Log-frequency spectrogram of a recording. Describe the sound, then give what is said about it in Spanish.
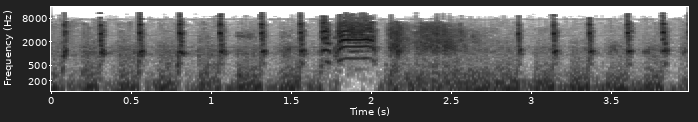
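A person who identifies with a hen imitates a chicken, letting out a steady run of quick, sharp clucks with a drawn-out squawk in the middle, loud, with no other talking. “Yo me identifico con una gallina.”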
